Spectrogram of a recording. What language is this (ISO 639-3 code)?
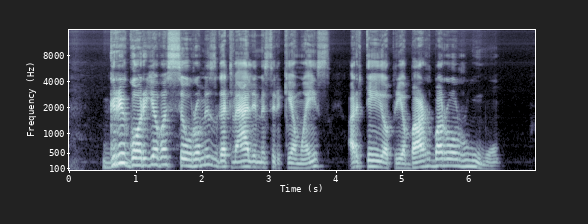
lit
